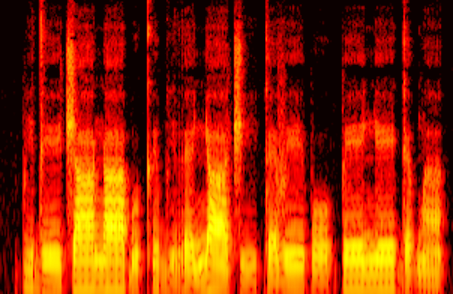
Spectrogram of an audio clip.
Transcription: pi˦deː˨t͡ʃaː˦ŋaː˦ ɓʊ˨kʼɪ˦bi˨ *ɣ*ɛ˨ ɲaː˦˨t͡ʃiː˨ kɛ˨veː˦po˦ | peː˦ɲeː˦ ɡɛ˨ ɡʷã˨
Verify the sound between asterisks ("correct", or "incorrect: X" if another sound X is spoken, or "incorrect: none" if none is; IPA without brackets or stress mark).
incorrect: r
